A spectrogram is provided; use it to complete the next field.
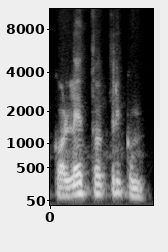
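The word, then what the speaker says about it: Colletotrichum: más correcto tricom y la doble l siempre se pronuncia como l por eso éste lleva doble l pero es que se pronuncia el coleto tricom e quién está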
